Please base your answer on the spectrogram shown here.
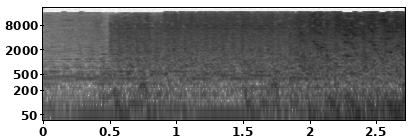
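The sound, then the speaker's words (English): Rapid video game gunfire: a dense, continuous rattle of many shots that kicks in after a quieter first half second and grows slightly louder toward the end. “That's a lot of bullets.”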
